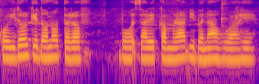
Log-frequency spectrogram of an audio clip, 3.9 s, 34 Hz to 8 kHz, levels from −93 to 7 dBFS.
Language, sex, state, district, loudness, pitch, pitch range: Hindi, female, Arunachal Pradesh, Papum Pare, -17 LUFS, 180 Hz, 175-190 Hz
